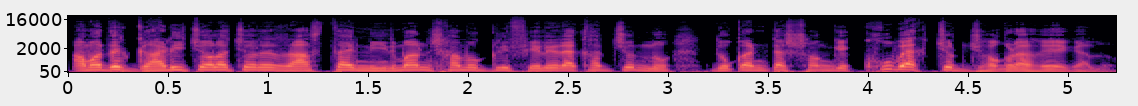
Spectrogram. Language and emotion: Bengali, angry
